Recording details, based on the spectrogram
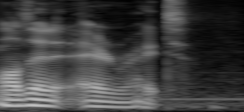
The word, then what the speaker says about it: Ehrenreich: Alden Ehrenreich.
